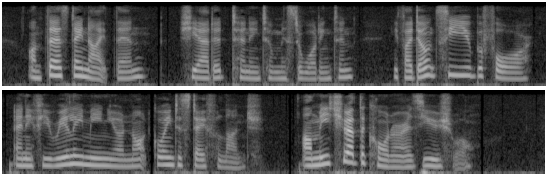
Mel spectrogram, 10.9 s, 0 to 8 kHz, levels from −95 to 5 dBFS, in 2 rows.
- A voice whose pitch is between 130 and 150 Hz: No, high, 210 Hz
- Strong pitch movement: No, average, 3.8 semitones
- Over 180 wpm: Yes, average, 200 wpm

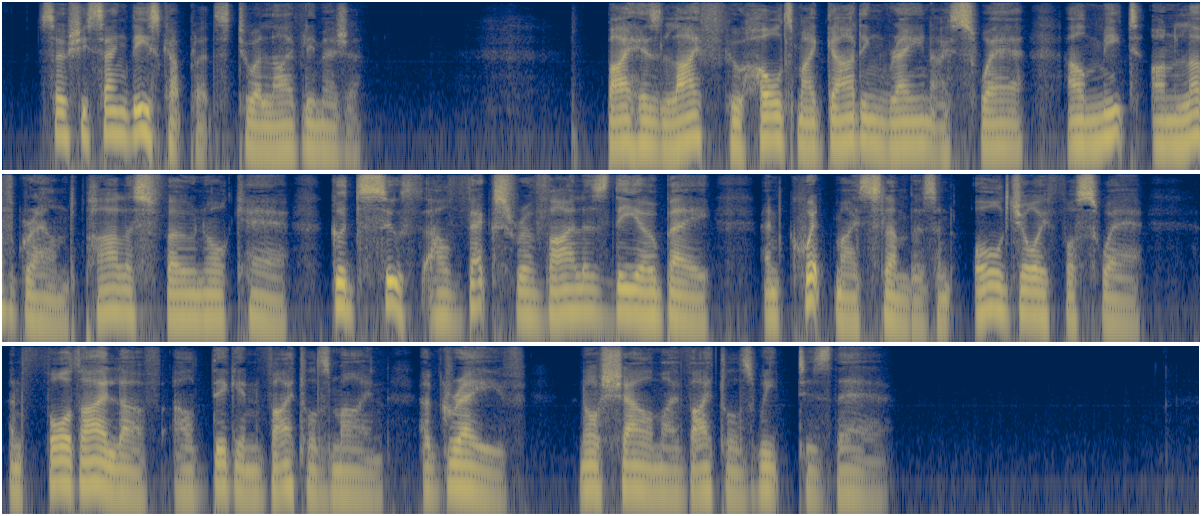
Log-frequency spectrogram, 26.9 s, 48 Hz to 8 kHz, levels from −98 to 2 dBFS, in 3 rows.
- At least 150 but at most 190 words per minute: No, average, 140 wpm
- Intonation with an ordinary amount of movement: Yes, average, 3.6 semitones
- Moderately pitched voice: No, low, 100 Hz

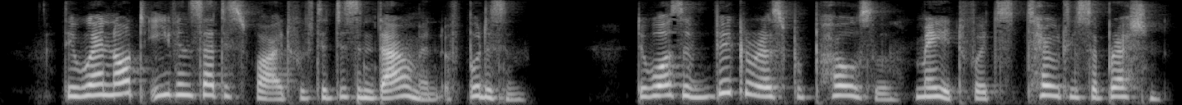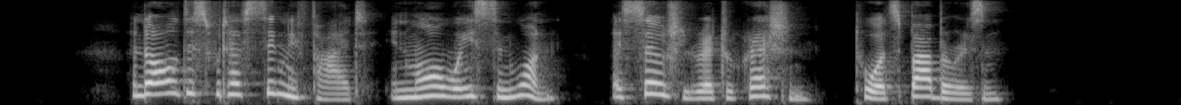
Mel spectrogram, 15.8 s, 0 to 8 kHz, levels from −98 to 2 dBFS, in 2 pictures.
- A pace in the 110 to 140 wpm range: Yes, slow, 135 wpm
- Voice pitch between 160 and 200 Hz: No, high, 245 Hz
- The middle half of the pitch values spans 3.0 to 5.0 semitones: No, wide, 5.5 semitones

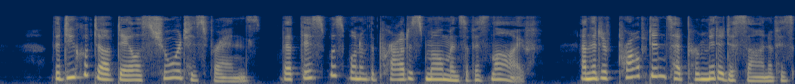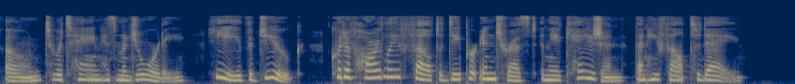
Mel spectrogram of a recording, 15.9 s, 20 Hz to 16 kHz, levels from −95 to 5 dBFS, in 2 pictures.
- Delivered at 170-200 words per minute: Yes, average, 190 wpm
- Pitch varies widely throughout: Yes, wide, 5.7 semitones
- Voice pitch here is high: Yes, high, 225 Hz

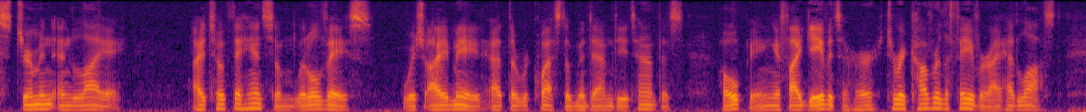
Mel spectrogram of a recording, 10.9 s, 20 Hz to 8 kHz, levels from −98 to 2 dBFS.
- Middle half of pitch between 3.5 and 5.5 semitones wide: No, average, 2.9 semitones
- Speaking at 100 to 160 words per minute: No, average, 175 wpm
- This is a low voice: Yes, low, 100 Hz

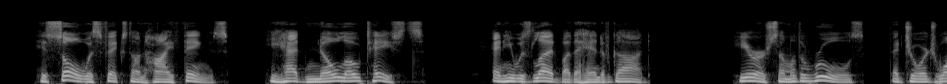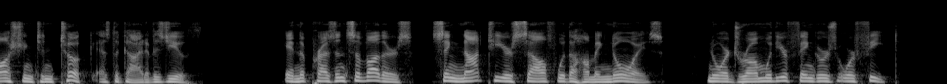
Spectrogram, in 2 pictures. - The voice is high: No, low, 135 Hz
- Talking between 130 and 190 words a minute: No, fast, 205 wpm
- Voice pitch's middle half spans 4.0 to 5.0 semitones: Yes, average, 4.3 semitones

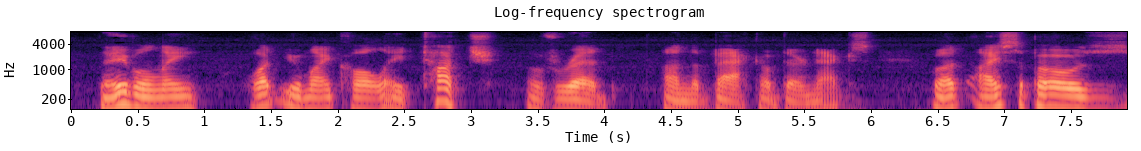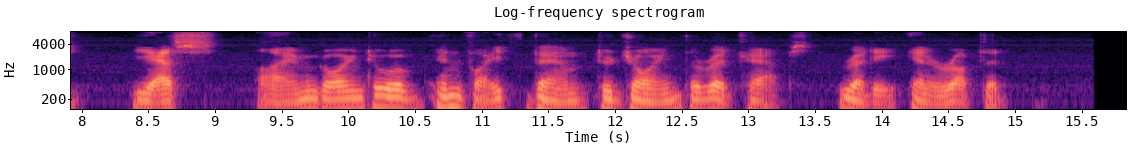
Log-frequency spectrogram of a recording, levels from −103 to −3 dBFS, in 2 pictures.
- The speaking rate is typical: No, slow, 115 wpm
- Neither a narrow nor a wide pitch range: Yes, average, 3.8 semitones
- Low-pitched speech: Yes, low, 105 Hz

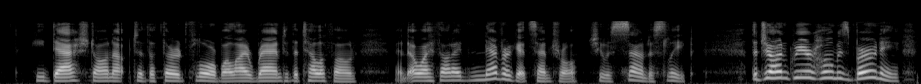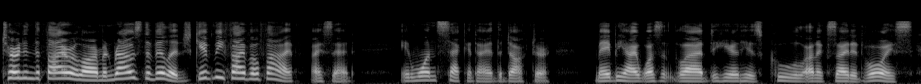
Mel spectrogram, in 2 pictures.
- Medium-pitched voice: Yes, medium, 170 Hz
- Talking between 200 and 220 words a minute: Yes, fast, 205 wpm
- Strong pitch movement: Yes, wide, 8.8 semitones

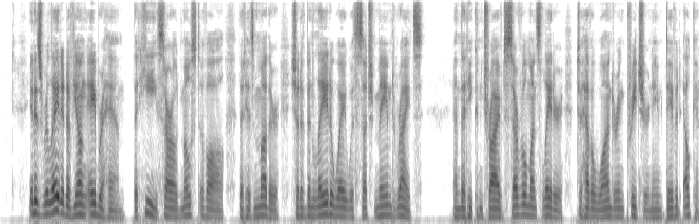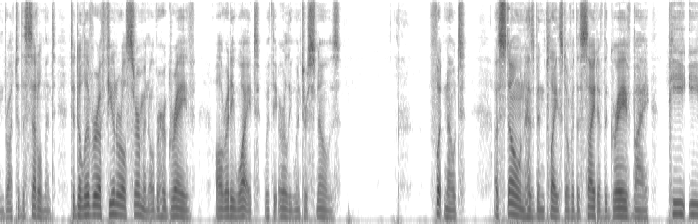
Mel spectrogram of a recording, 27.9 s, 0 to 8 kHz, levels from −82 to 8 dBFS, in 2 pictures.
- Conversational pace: Yes, average, 155 wpm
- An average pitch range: Yes, average, 3.7 semitones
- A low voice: Yes, low, 110 Hz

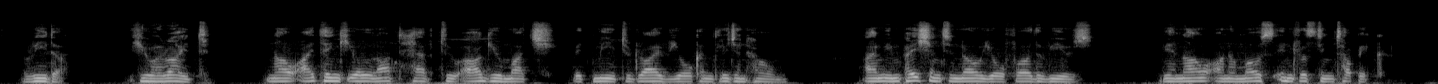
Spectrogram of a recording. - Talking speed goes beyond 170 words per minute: No, average, 155 wpm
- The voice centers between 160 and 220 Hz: No, medium, 140 Hz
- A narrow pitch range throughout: Yes, narrow, 1.5 semitones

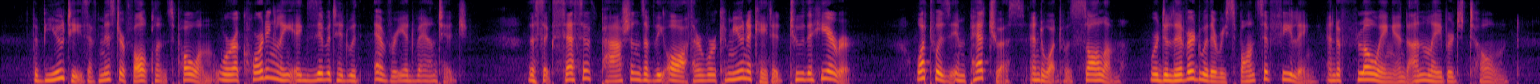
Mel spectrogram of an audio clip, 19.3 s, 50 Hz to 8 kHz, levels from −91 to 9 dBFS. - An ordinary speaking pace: No, slow, 130 wpm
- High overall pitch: Yes, high, 200 Hz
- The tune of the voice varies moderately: Yes, average, 3.7 semitones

